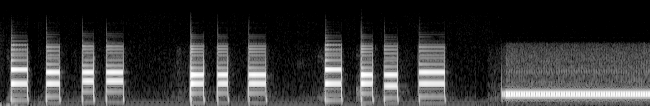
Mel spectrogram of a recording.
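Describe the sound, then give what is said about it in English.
A rapid series of touch-tone beeps, about thirteen in three quick bursts, dialing a comic telephone service for Tiger Woods adoration, then a steady, unbroken telephone dial tone that hums on until the end. No one speaks. “Luckily, commentator Frank DeFord has come up with a telephone service to handle Tiger adoration on a daily basis.”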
